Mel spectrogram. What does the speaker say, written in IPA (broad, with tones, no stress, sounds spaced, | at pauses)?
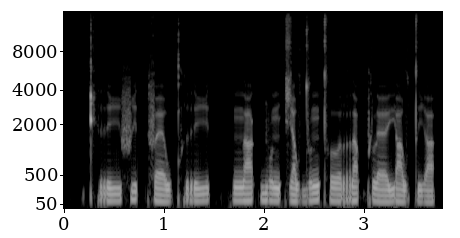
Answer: kʰ r iː˦˥ f i˥˩ t̚ f ɛː˧ w kʰ r iː˦˥ t̚ | n aː˦˥ k̚ b o˧ n t͡ɕ a˧ w d o˥˩ n tʰ ɤː˧ r a˥˩ p̚ k l ɛː˦˥ j a˧ w t i˧ a̯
